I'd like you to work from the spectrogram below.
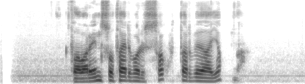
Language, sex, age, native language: Icelandic, male, 20-29, Icelandic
